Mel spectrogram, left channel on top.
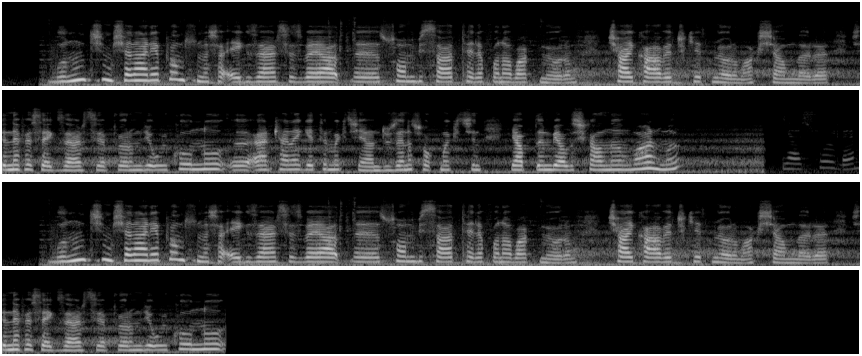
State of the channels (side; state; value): right; drops out; at 10.9 s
